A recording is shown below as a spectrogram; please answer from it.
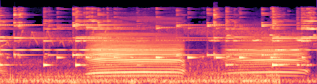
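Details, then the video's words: A morning herd of tame cows moving toward the pen, calling each other to gather: two drawn-out, level moos in quick succession, backed by bright, ringing cowbells. "Suara sapi lembu berkeliaran di ladang rumput hijau memanggil kawan untuk berkumpul - Bunyi sapi"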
